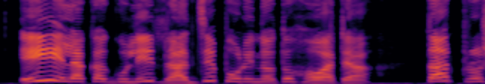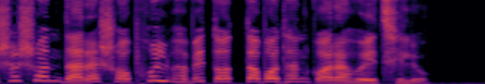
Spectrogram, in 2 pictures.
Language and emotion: Bengali, neutral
